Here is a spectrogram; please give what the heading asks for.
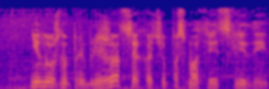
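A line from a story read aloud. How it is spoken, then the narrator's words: Plain. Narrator (Russian): сказал Виктор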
